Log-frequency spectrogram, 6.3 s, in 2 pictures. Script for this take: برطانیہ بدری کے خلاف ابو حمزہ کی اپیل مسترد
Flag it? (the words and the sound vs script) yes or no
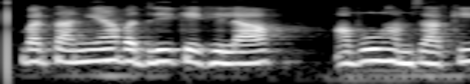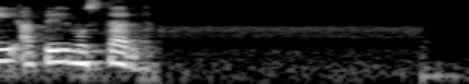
no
